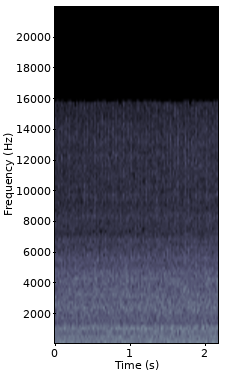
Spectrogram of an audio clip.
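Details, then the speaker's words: Toyota Vios 2NZ after about an hour of running following the PCV valve hose repair at the intake manifold: steady, even idle hum with no stumbles or misses; idle no longer acting up, normal. "So hindi na talaga Nagloko yung kanyang idle ibig sabihin doon lang sa host ng parch valve ang"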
